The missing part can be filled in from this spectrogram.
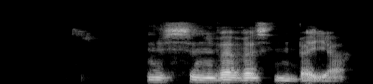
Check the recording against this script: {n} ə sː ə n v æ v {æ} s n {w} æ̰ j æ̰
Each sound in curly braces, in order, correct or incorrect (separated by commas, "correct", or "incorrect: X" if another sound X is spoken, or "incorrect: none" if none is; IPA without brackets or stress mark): correct, correct, incorrect: b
